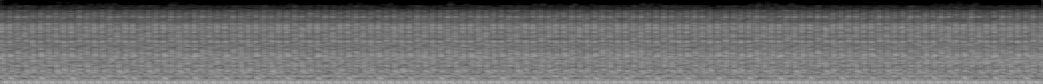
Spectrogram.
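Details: Caddy diesel after a week-long repair in which a stuck injector was removed with a slide-hammer puller kit: even, steady idle with regular light clatter at about two beats a second, no misses or knocks, nice and quiet. Normal idle.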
